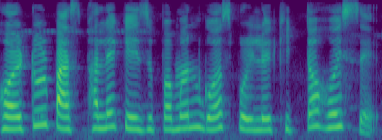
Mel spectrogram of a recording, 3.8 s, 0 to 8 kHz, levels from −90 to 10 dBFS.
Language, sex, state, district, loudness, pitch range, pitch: Assamese, female, Assam, Sonitpur, -21 LUFS, 245-290 Hz, 260 Hz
